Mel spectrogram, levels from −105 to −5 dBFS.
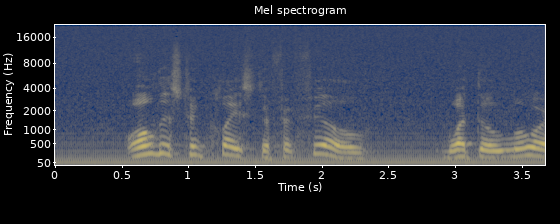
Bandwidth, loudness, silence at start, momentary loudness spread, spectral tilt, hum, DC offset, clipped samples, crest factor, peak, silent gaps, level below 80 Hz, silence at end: over 20 kHz; -37 LUFS; 0 s; 18 LU; -6 dB/octave; 60 Hz at -50 dBFS; under 0.1%; under 0.1%; 18 dB; -18 dBFS; none; -52 dBFS; 0 s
